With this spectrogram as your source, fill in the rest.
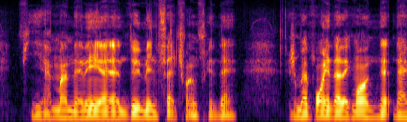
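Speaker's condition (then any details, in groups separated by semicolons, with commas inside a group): Cerebral palsy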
